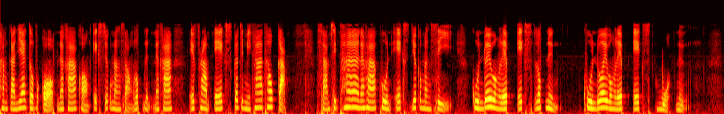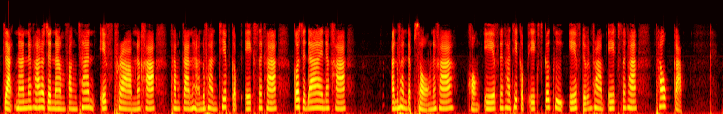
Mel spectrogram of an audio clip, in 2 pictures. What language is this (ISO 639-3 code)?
tha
